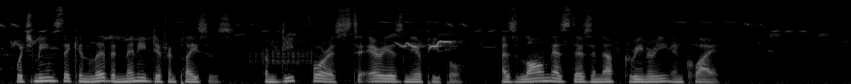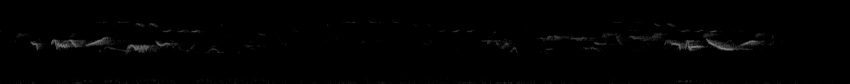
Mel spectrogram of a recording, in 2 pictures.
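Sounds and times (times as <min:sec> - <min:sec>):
birds chirping and singing: 0:00.0 - 0:17.0
faint background hiss: 0:00.0 - 0:17.0.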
